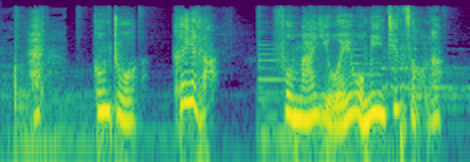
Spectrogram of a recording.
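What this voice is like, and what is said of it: Quiet whispered speech. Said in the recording (Chinese): “小声的说”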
